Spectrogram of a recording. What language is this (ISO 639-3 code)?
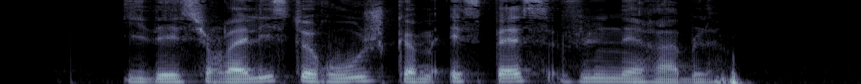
fra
